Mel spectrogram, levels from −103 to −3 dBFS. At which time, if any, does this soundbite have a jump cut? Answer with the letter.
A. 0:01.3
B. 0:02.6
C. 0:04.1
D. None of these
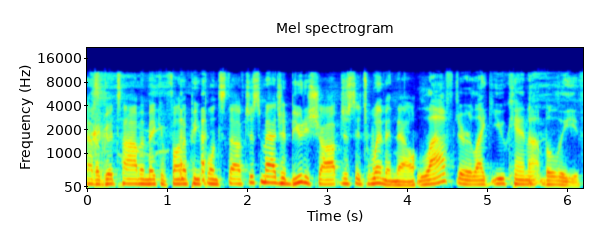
C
